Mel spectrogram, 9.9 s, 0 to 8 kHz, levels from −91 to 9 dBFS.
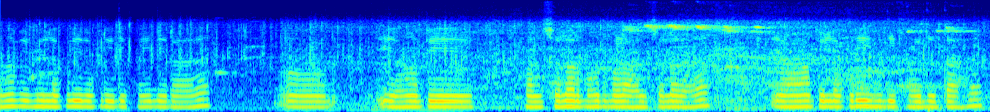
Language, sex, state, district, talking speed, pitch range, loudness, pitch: Hindi, male, Bihar, Araria, 145 wpm, 145-155 Hz, -29 LUFS, 150 Hz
